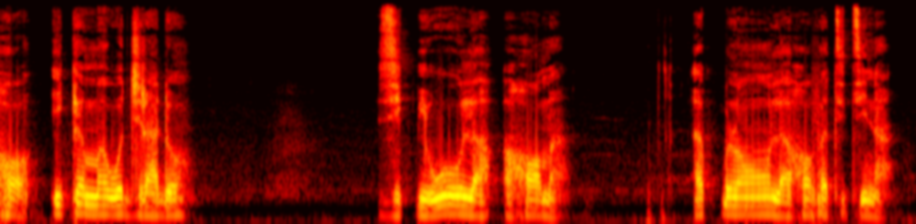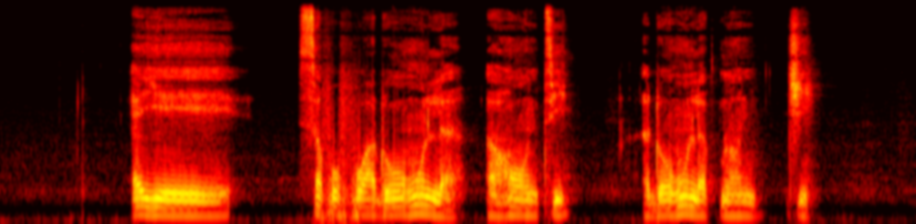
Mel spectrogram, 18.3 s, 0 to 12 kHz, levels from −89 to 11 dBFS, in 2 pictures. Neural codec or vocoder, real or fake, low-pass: none; real; 10.8 kHz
